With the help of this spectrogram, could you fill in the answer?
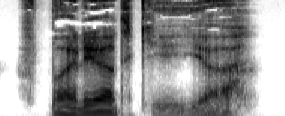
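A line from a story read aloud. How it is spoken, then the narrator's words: Muttered. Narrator (Russian): пробормотал он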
